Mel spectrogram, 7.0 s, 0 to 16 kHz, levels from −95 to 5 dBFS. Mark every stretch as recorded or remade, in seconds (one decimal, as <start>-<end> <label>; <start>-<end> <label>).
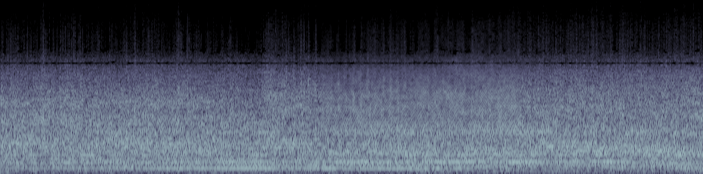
0.0-3.2 recorded; 3.2-5.2 remade; 5.2-7.0 recorded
